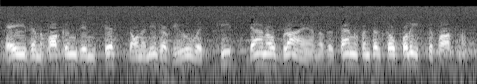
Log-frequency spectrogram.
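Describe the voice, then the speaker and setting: A man reads scripted, dramatic narration styled after a 1940s radio crime show, speaking quickly at medium pitch. The recording sounds muffled and vintage, with loud music in the background.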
